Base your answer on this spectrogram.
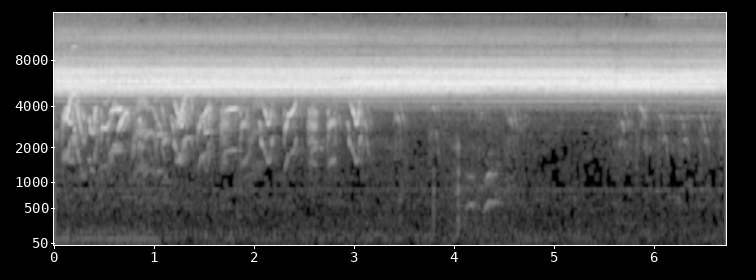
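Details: Cicada chorus from Rajsamand in Rajasthan, India, a constant shrill sizzling hum without pause; a dense flurry of small bird chirps in the first three seconds, then only scattered faint notes.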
